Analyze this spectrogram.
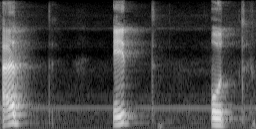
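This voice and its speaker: A man with a Pakistani Urdu accent teaching a Quran reading lesson, slowly drawing out syllables for pupils to repeat and then adding quick explanations. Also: a bit bright. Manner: slow, drawn-out drilling of syllables with quick asides. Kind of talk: online recitation lesson.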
